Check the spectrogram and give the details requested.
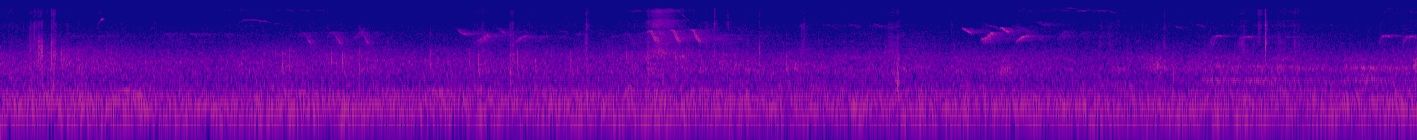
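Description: Small birds chirping in short clusters of two or three quick notes, scattered every second or two over a steady low outdoor background hum.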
